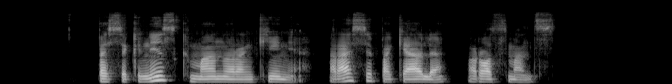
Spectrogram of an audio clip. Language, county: Lithuanian, Vilnius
